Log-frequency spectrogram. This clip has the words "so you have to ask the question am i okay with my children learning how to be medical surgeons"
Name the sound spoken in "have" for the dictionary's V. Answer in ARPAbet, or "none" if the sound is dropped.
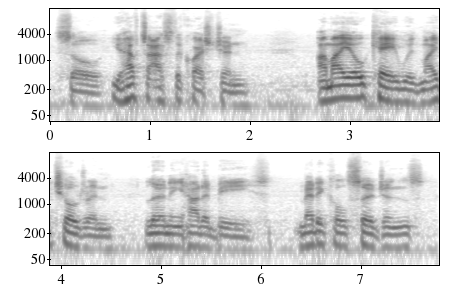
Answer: F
